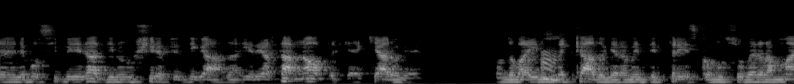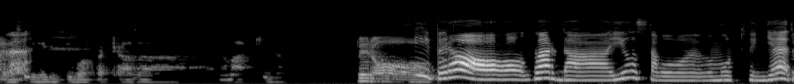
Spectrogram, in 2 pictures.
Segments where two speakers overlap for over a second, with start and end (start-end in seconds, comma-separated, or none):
none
